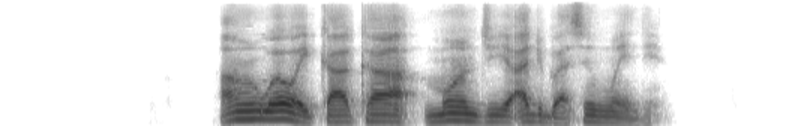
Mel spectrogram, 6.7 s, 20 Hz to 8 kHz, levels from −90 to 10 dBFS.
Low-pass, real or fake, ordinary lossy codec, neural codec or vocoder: 7.2 kHz; fake; AAC, 32 kbps; codec, 16 kHz, 0.3 kbps, FocalCodec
